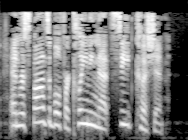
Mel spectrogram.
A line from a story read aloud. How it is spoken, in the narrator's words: I yelled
